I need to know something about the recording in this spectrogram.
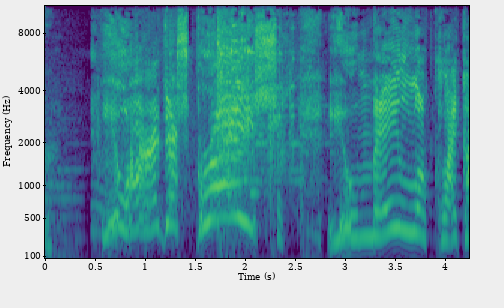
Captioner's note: shouting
